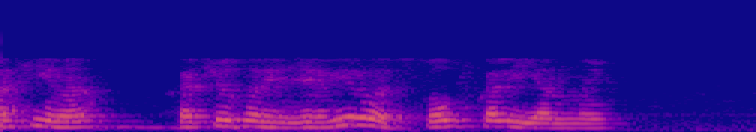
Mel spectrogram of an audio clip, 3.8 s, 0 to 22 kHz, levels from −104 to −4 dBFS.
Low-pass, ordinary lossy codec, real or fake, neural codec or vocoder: 3.6 kHz; AAC, 32 kbps; real; none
